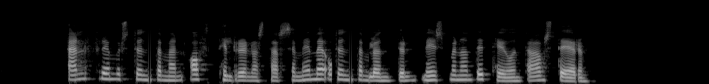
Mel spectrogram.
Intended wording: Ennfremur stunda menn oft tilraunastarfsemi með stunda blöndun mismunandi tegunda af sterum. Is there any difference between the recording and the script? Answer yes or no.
no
